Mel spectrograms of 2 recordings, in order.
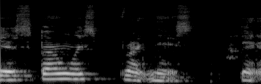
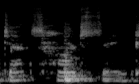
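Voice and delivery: ordinary delivery, nothing marked

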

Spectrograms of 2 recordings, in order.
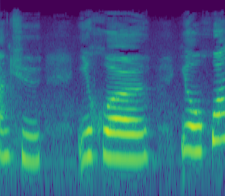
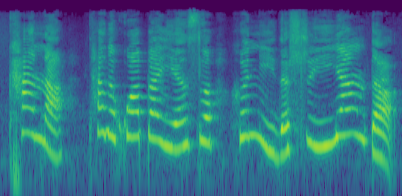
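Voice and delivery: high, excited little ant calling out; a child's excited little-ant cry; 6 semitones higher than usual. Acted. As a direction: point it out with a child's thrill. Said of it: "小蚂蚁大叫".

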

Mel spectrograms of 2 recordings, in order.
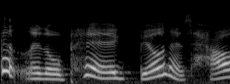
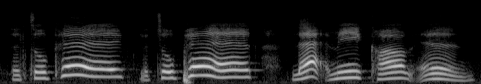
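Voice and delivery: loud, high wolf calling at the door; 3 semitones higher, 8 dB louder than usual. Acted. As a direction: bang on the door as the big bad wolf. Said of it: "said the wolf".

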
